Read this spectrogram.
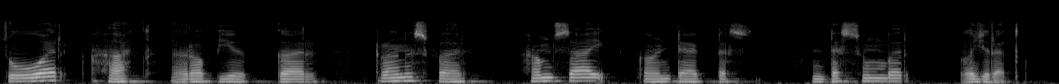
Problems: none marked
